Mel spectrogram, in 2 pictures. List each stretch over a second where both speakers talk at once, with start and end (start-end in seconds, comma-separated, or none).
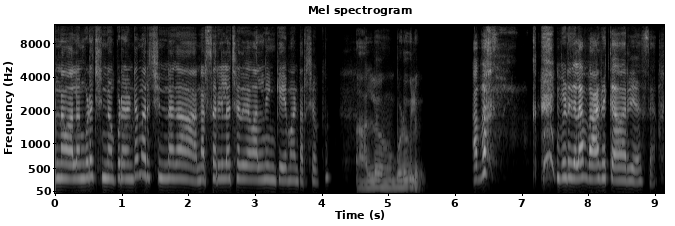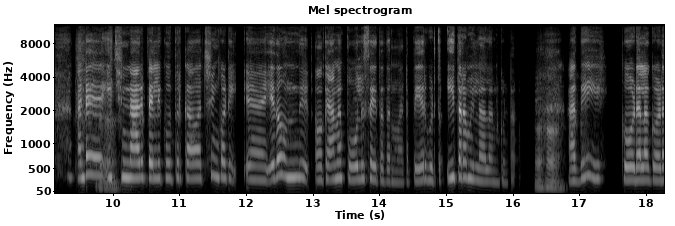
none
